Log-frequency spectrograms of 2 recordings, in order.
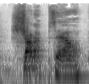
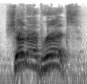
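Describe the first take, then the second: First: Tight, scolding hiss. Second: High, loud command to a dog; stout lady's yell. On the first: Cece silencing Zal as the dog barks, hissing. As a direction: hiss a sharp rebuke at a friend. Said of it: "hissed Cece". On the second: Stout lady to her barking dog, yelling. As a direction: holler at your barking dog. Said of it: "said the stout lady". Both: A narrator's reading.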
